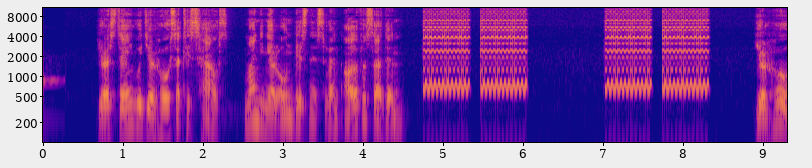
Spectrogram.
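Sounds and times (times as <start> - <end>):
speech: 0.7 - 4.6, 8.9 - 9.2
telephone ringing: 4.8 - 6.1, 7.0 - 8.4.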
